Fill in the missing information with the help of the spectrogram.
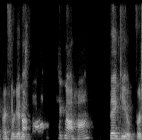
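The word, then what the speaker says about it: Thích Nhất Hạnh: I love, and I say his name wrong, but the beautiful Vietnamese Buddhist, meditation yogi, that he recently died, Thich Nhat Hanh. I forget. Thich Nhat Hanh.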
